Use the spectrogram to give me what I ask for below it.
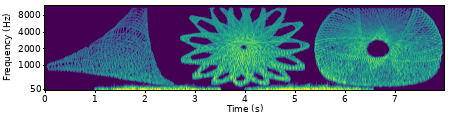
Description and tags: [AudioPaint] spyrographics
abstract, audiopaint, effect, electronic, image, image-to-sound, weird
